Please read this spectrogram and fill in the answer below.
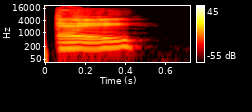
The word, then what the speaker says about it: Choi: So, of course, the news of the hour, as mentioned at the top of the show here, is that Sergeant Choi Minho. – Choi Levante Minho. – Isn't it pronounced Che? – Yeah, it's Che.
